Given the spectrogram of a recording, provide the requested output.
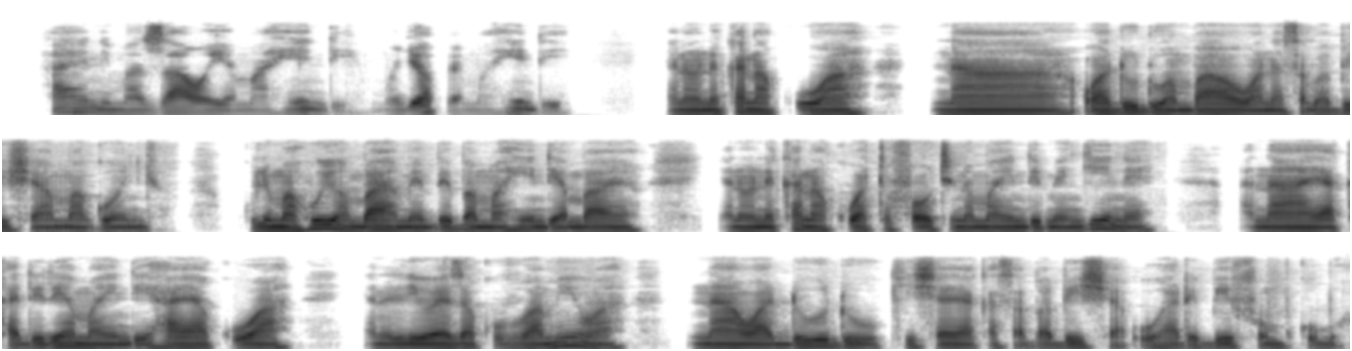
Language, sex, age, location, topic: Swahili, male, 25-35, Kisii, agriculture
